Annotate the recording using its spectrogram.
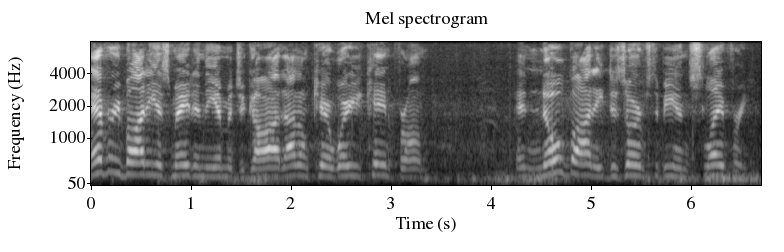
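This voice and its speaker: An American accent comes through at a fairly quick pace with ordinary pitch variation. Noticeable background noise sits behind the voice. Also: man, high pitch for a man. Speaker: county sheriff. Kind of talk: rally speech. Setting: outdoor rally stage with crowd.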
